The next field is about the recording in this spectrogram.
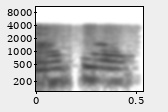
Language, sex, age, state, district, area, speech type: Hindi, female, 30-45, Uttar Pradesh, Varanasi, rural, conversation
